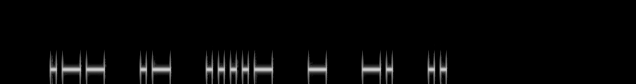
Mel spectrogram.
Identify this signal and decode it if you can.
Morse code, heard as a keyed tone, about 20 wpm, spaced as for 14 wpm, 700 Hz. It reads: WA4TNI
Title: 161 Lesson 26g - Letter g - Call Signs 20wpm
